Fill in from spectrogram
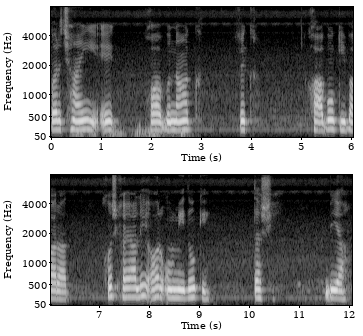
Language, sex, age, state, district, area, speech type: Urdu, female, 30-45, Bihar, Gaya, rural, spontaneous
